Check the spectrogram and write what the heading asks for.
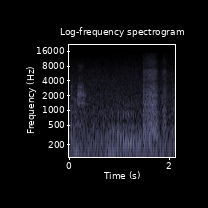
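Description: Tabby cat purring softly while being stroked. A short burst of rustling noise comes about one and a half seconds in.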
